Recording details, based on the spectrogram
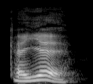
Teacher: R is not pronounced in words ending in IER, like Cahier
